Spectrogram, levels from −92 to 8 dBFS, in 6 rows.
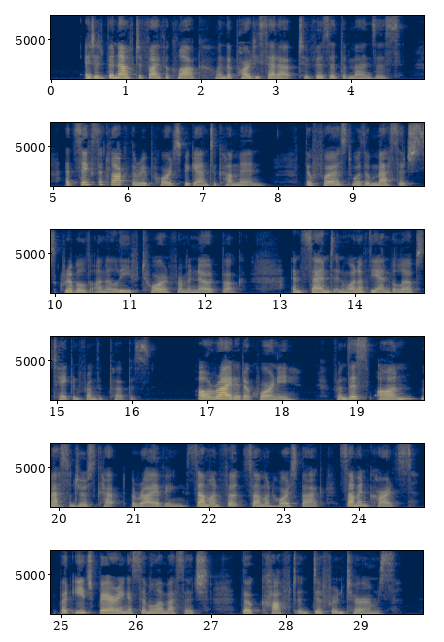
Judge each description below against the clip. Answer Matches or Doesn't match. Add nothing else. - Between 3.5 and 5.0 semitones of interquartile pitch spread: Doesn't match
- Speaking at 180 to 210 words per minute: Doesn't match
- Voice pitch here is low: Doesn't match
